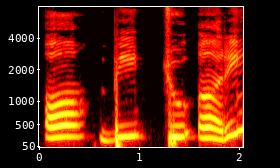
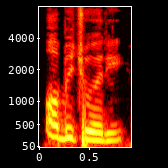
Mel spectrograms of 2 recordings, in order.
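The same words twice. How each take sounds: First: ओबीचुअरी drawn out slowly, syllable by syllable. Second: Said in the usual way. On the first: Shown as a demonstration. Teacher spells the word out slowly for students. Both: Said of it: "तो देखिए हमारी meaning क्या बनी".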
